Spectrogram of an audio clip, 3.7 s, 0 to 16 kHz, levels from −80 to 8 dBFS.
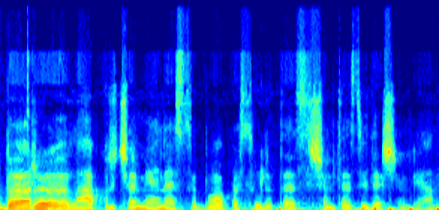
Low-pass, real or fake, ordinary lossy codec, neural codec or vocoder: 14.4 kHz; fake; Opus, 16 kbps; vocoder, 44.1 kHz, 128 mel bands, Pupu-Vocoder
